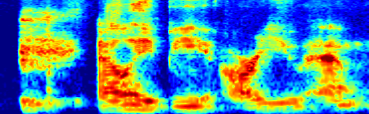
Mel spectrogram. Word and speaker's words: labrum: is next i'm going to define a labrum lab-r-u-m it's pronounced labrum this is extended fibrocartilage it's kind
